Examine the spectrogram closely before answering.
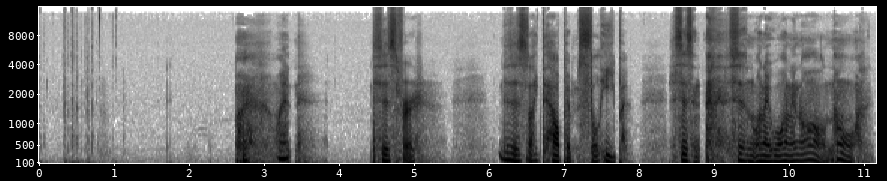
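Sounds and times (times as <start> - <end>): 
typing on a computer keyboard: 0.0 - 1.1
speech: 2.6 - 3.5, 4.6 - 5.2, 6.2 - 7.8, 8.4 - 11.1.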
